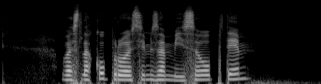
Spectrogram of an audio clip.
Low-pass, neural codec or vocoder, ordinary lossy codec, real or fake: 19.8 kHz; none; none; real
